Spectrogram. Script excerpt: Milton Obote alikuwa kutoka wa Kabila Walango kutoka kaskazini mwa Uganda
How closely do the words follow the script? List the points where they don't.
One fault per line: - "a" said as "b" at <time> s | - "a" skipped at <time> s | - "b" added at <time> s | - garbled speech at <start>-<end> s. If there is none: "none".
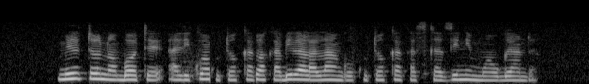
none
